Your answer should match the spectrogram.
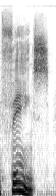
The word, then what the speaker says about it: things: These are my things. These are my things. Cosas en inglés digo things y pronuncio como una Z en español.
